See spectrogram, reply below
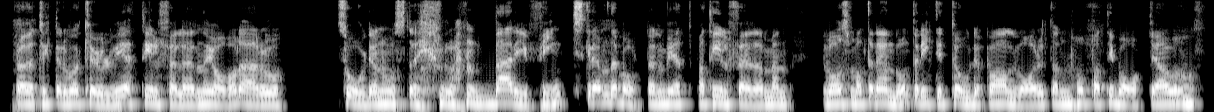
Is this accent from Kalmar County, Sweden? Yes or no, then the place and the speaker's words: yes; Hultsfred, Kalmar County, Sweden; från den här bygden där jag växte upp i Hultsfred i östra Småland.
